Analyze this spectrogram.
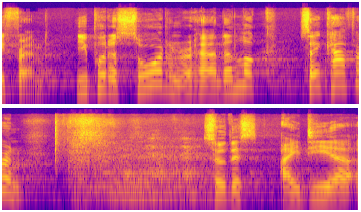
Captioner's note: all laugh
